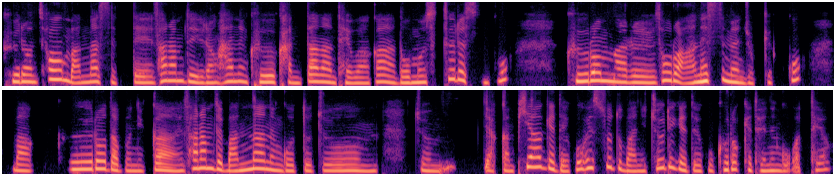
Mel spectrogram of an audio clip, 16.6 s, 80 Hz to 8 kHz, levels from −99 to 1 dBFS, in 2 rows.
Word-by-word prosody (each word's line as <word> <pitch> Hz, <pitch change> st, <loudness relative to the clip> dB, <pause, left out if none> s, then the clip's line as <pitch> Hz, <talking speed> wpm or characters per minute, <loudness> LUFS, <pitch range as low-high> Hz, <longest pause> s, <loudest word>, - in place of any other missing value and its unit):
그런 240 Hz, -2 st, +2 dB
처음 320 Hz, -3 st, +4 dB
만났을 210 Hz, 0 st, -2 dB
때 210 Hz, -2 st, -1 dB
사람들이랑 245 Hz, -7 st, 0 dB
하는 245 Hz, +2 st, 0 dB
그 225 Hz, 0 st, +2 dB
간단한 220 Hz, +2 st, 0 dB
대화가 200 Hz, +3 st, -2 dB
너무 210 Hz, +2 st, +2 dB
스트레스고 285 Hz, -, -3 dB, 0.6 s
그런 265 Hz, +2 st, +5 dB
말을 215 Hz, -3 st, +1 dB
서로 275 Hz, 0 st, +2 dB
안 205 Hz, +4 st, +4 dB
했으면 250 Hz, -5 st, +5 dB
좋겠고 205 Hz, -, -6 dB, 0.4 s
막 205 Hz, -3 st, -1 dB, 0.2 s
그러다 255 Hz, -1 st, +3 dB
보니까 200 Hz, +1 st, -1 dB
사람들 285 Hz, 0 st, +3 dB
만나는 230 Hz, +3 st, +2 dB
것도 200 Hz, 0 st, -4 dB
좀 205 Hz, -1 st, -2 dB, 0.4 s
좀 195 Hz, -3 st, -4 dB, 0.4 s
약간 200 Hz, -2 st, -3 dB
피하게 335 Hz, -5 st, +2 dB
되고 230 Hz, +7 st, -2 dB
횟수도 300 Hz, -2 st, -1 dB
많이 195 Hz, -1 st, -2 dB
줄이게 290 Hz, -, 0 dB
되고 200 Hz, +1 st, -6 dB
그렇게 240 Hz, +2 st, -2 dB
되는 205 Hz, 0 st, -1 dB
것 195 Hz, -, -5 dB
같아요. 230 Hz, -, -9 dB
225 Hz, 305 characters per minute, -24 LUFS, 200-260 Hz, 0.6 s, 그런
